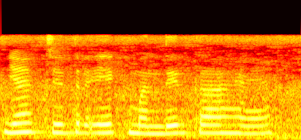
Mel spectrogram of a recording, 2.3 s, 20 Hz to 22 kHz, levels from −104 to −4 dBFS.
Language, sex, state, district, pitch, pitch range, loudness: Hindi, female, Uttar Pradesh, Lucknow, 230 Hz, 225-240 Hz, -14 LUFS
